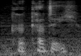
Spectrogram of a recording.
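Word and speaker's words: Kirkcaldy: lives in now got to say it right Kirk Cuddy which is what about half an hour's drive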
